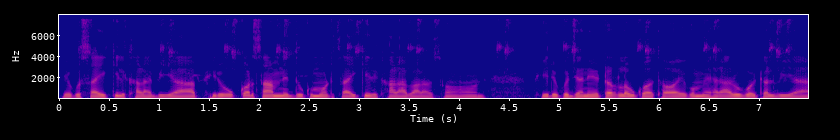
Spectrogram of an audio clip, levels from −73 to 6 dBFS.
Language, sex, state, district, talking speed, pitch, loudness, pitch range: Hindi, male, Uttar Pradesh, Ghazipur, 170 wpm, 120 Hz, -35 LUFS, 115-130 Hz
